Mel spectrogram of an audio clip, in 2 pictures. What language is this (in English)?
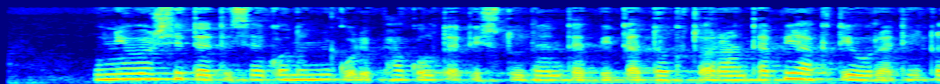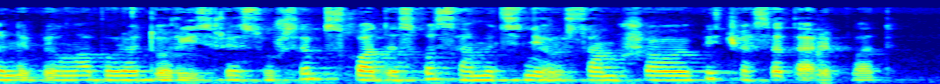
Georgian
